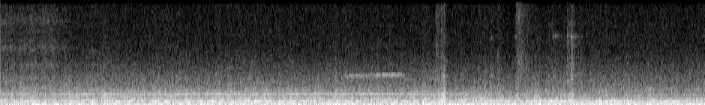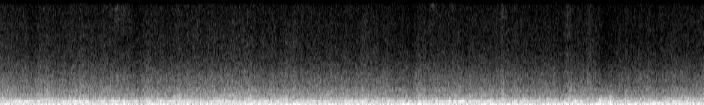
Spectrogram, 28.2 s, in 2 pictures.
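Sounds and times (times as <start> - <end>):
JR West 103 series train running on the Hanwa Line: 0.0 - 28.1
brief squeals: 6.9 - 8.1.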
